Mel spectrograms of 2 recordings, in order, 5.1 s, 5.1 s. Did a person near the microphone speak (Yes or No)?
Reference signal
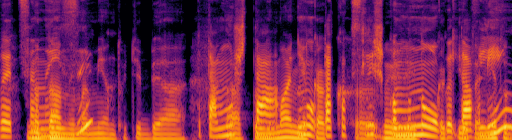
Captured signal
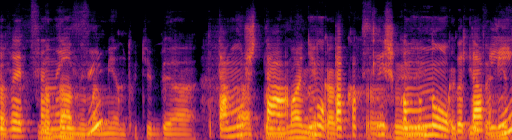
No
